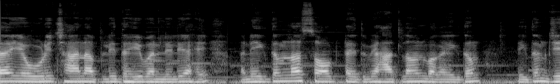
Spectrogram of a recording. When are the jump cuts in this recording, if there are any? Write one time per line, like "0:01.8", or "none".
none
